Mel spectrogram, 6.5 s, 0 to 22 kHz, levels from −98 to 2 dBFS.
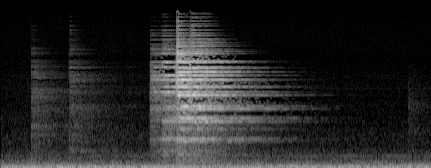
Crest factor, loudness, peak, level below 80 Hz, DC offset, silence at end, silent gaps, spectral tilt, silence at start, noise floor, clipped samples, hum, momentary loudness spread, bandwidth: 24 dB; -17 LUFS; -2 dBFS; -42 dBFS; under 0.1%; 0.1 s; none; 2 dB/octave; 0.15 s; -42 dBFS; under 0.1%; none; 25 LU; 16 kHz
